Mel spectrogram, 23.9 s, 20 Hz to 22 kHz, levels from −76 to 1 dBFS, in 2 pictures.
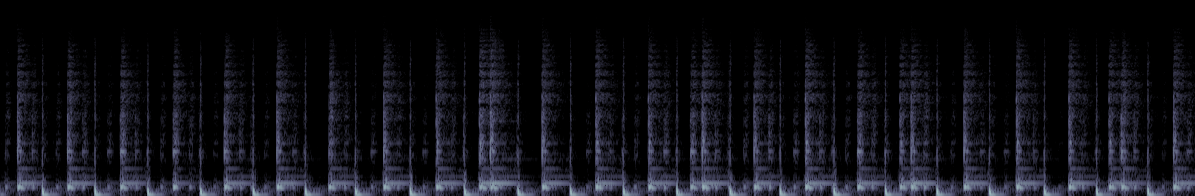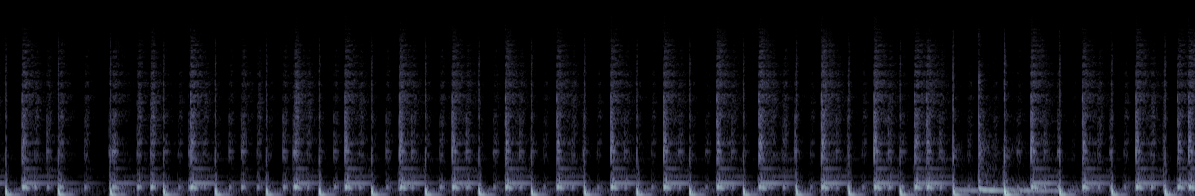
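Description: A music clip with Opus compression throughout: tones sound rough and grainy, with noisy fill in the upper bands, most likely from a low-bitrate encode around 24 kbps.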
